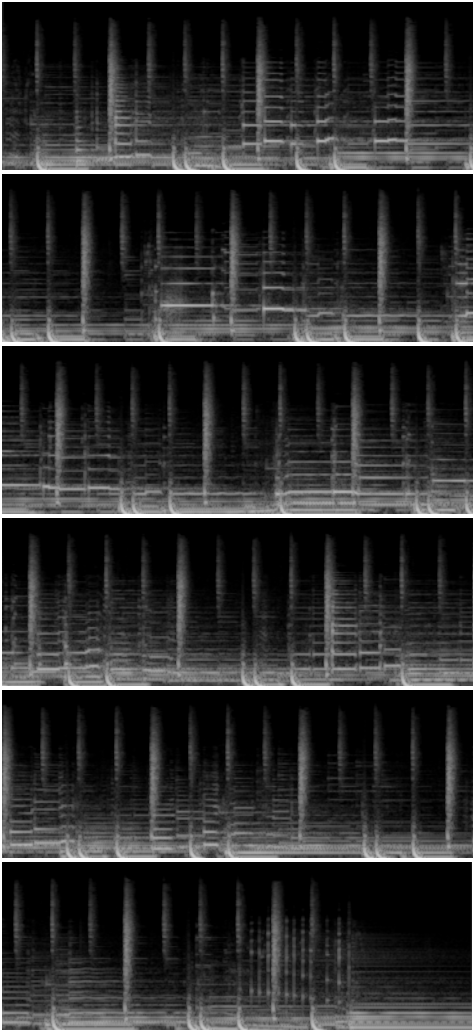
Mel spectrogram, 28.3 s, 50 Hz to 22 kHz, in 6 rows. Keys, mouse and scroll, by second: 0.8 click, 1.1 scroll down 1, 1.2-6.0 middle drag, 6.0-6.6 scroll up 2, 9.1 click, 9.9 click, 10.2 scroll down 2, 10.4-11.7 middle drag, 12.6 shift+a, 13.1-14.0 scroll down 2, 14.0-15.5 middle drag, 15.5-16.7 s, 17.1 s, 17.6 s, 17.9 click, 19.3-19.8 scroll down 2, 19.8 scroll up 2, 21.6 KP_0, 25.5 click.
